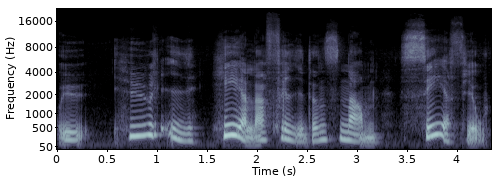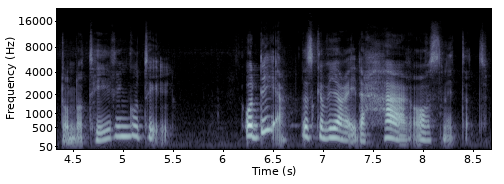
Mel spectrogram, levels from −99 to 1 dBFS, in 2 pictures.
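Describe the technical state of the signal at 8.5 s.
At 8.5 s the speech signal is intact, with no audible technical fault at that moment.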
